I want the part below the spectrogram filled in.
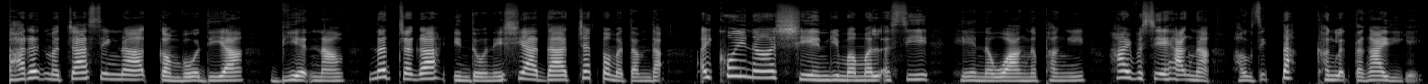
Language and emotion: Manipuri, happy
